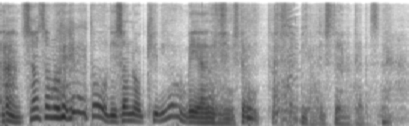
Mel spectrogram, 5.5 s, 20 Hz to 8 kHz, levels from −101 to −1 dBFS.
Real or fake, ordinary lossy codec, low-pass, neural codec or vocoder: fake; none; 7.2 kHz; codec, 16 kHz in and 24 kHz out, 0.4 kbps, LongCat-Audio-Codec, two codebook decoder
